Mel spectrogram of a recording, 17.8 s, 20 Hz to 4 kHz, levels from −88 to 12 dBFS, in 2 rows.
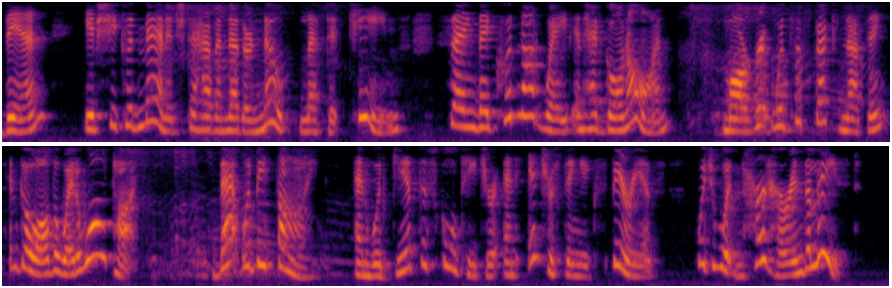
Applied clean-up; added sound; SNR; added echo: neural separator model SepFormer DNS4.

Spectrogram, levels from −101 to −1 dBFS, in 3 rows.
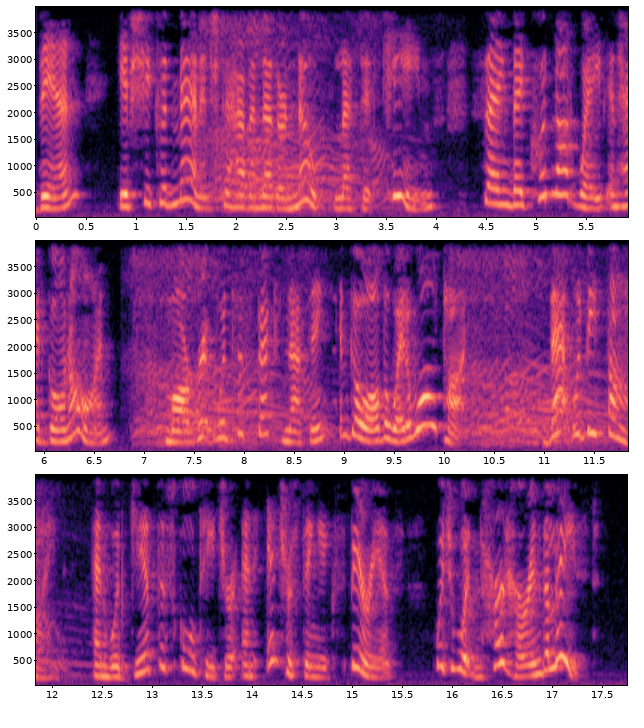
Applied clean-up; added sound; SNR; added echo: none; Crowd / Gasp; 14 dB; none.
